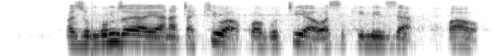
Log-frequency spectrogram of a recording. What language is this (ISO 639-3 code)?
swa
